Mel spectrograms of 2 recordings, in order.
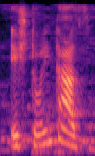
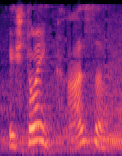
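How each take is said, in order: First: It sounds like a plain, finished statement. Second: It sounds like a questioning inquiry.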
